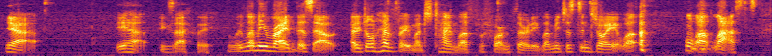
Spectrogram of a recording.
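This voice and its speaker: A man's voice: a little high, a little fast, vocal fry, a bit bright. A man in his twenties, a podcast guest and streamer, chatting casually over an online call and laughing often. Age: 20s. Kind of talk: casual chat.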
